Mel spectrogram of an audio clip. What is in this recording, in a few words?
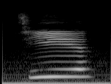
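"jie", Mandarin Chinese pinyin, first tone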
